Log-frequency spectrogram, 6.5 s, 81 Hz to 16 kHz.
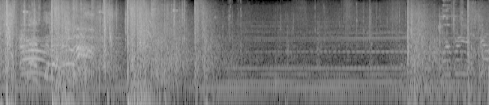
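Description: Gunfire in Red Dead Redemption 2: a loud burst of rapid, overlapping shots in the opening seconds, one more heavy crack near the two-second mark, then a quieter stretch of low ringing hum with shouting voices over it.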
